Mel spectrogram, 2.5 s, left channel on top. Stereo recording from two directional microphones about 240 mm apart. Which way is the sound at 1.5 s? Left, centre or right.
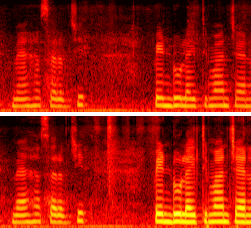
Right.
